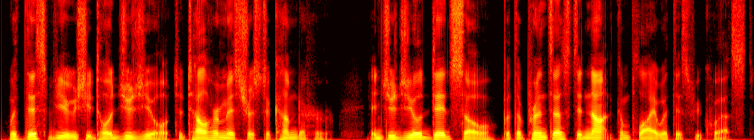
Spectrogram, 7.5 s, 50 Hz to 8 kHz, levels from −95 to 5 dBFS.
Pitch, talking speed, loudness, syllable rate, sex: 90 Hz, 215 wpm, -22 LUFS, 4.8 syllables/s, male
